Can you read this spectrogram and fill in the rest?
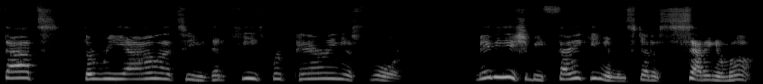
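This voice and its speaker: A man's voice: very high-pitched, expressive, a little slow, pitched above the performer's own voice, heavily acted. Man voicing an earnest, emphatic teenage schoolboy. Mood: accusing, indignant. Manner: emphatic, accusing. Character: earnest, indignant teenage schoolboy confronting his friend.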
